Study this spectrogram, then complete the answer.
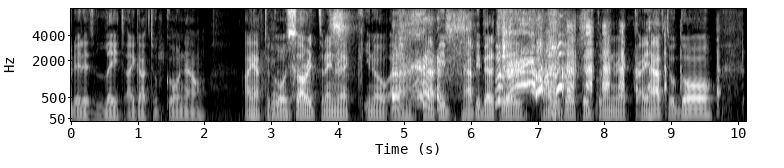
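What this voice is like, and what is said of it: Put-on half Persian, half Russian accent. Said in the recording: “your accent is like half Persian, half Russian”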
